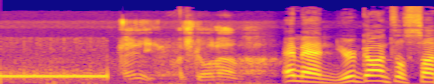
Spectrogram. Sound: phone call

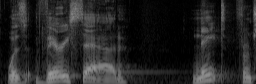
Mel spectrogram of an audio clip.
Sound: bell dings

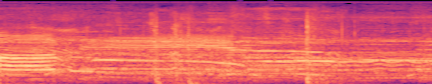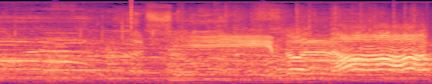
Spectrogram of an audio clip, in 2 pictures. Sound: crowd booing

